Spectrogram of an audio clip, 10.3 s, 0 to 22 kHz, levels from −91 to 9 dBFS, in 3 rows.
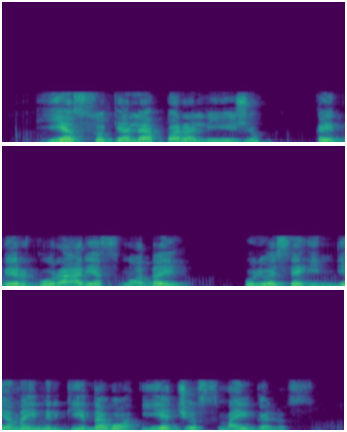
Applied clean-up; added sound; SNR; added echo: neural mask model RNNoise.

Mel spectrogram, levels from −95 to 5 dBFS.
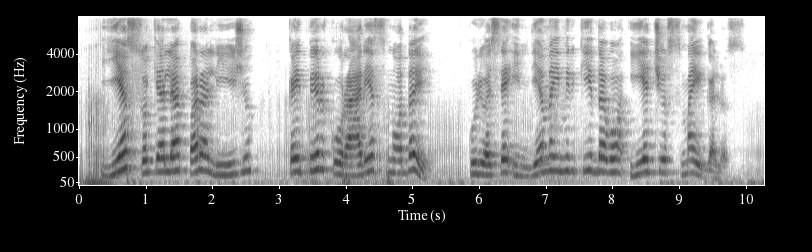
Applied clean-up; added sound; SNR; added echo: none; Purr; 15 dB; none.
